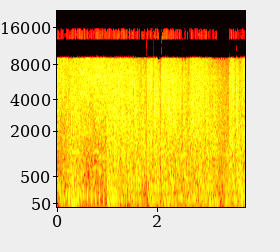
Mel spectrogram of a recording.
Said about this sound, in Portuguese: Quando os policiais do Rondesp chegaram, Marco, foram recepcionados a tiro. É bala! É bala!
